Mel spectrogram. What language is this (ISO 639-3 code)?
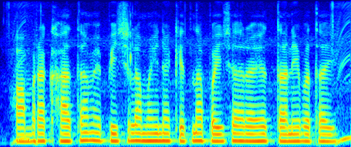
bho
